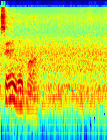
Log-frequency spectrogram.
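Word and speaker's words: Sangloupmon: So after Renamon, her champion would be Sanlupmon, I'm sorry, that's how you say it, Sanlupmon.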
